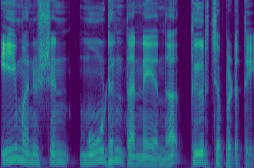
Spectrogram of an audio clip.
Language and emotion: Malayalam, neutral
